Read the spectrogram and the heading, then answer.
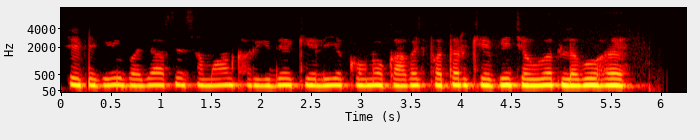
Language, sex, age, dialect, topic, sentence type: Magahi, female, 18-24, Southern, agriculture, question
